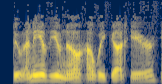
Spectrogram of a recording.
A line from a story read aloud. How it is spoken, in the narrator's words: He asked quietly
